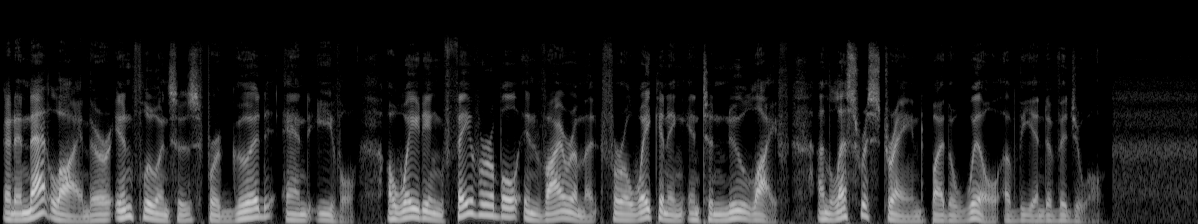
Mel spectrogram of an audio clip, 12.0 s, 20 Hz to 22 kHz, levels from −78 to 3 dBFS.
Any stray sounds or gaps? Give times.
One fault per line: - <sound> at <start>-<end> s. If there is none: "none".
none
